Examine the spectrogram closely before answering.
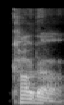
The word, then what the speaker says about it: caudal: Caudal. All right? My students always say, caudal. I have to hold my nose to pronounce it properly.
